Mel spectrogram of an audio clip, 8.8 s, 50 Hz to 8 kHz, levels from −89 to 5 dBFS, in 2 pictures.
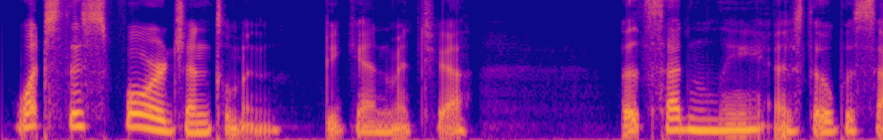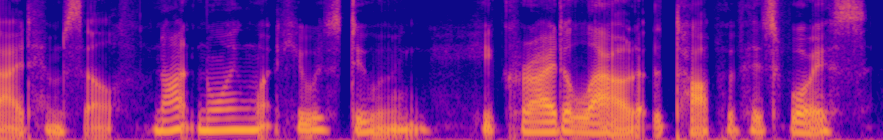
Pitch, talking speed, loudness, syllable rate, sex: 195 Hz, 185 wpm, -21 LUFS, 5.1 syllables/s, female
